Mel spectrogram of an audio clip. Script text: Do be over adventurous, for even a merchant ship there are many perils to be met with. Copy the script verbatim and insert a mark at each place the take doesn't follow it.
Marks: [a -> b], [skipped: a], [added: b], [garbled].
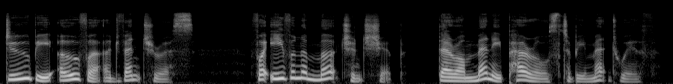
Do be over adventurous, for even a merchant ship there are many perils to be met with.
